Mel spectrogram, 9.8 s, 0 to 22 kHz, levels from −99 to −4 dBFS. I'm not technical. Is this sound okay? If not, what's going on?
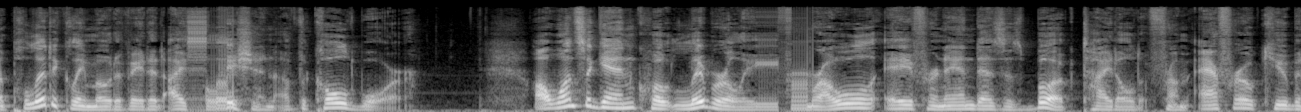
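No. Around 1.43 to 1.75 s, right after "politically motivated", and again around 5.70 to 6.12 s, the speech turns into a rigid, metallic buzz. This is robotic sound from repeated short buffers, likely caused by the audio software repeating tiny 20 ms slices while most of the real sound is skipped.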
